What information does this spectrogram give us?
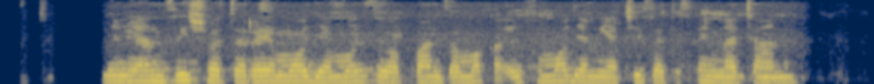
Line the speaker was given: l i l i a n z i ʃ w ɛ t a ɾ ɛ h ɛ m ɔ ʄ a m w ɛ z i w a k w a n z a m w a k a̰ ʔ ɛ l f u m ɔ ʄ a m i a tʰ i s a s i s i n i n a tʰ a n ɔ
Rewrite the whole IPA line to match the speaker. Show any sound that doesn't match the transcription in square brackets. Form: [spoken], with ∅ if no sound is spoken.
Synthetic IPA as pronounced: l i l i a n z i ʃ w [a] t a ɾ ɛ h ɛ m ɔ ʄ a m w ɛ z i w a k w a n z a m w a k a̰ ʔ ɛ l f u m ɔ ʄ a m i a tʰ i s a [t] i s i n i n a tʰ a n ɔ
